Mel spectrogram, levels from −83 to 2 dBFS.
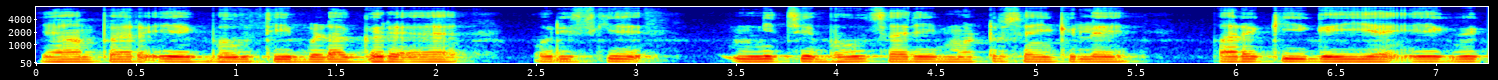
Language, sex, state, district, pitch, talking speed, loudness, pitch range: Hindi, male, Rajasthan, Bikaner, 125 Hz, 175 wpm, -15 LUFS, 125-130 Hz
